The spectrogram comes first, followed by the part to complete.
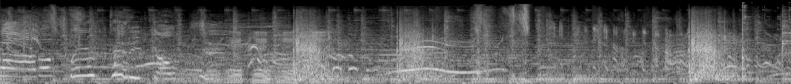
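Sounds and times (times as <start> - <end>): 
laughter: 0.0 - 7.8
speech: 0.9 - 4.6
gunshots fired toward a ceiling: 2.9 - 3.4, 6.9 - 7.8.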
